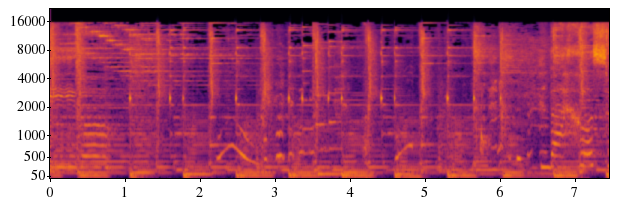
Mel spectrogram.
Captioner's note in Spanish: Música Alegre; Risas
